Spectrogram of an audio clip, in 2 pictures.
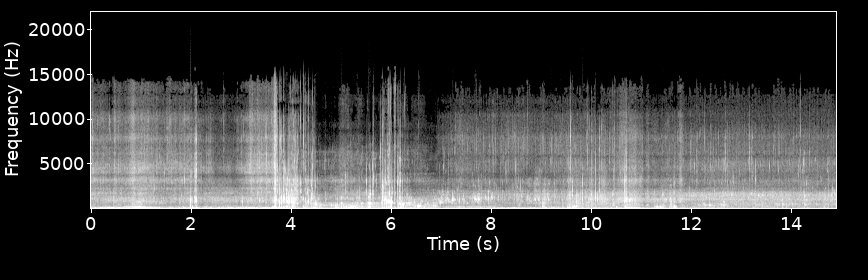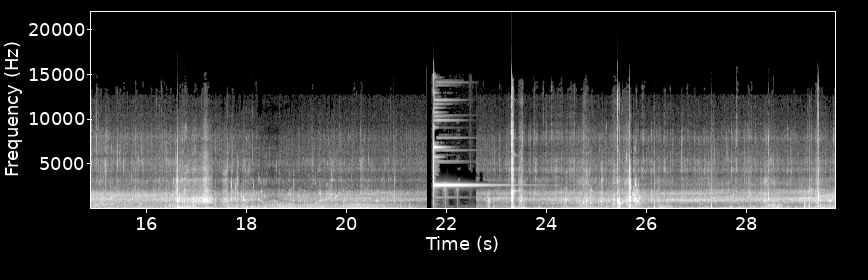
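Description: Water splashing and sloshing as a freediver goes under from the surface, then the muffled rush of water heard underwater through the camera housing. About two-thirds of the way through, the sound briefly cuts out and a single sharp ding rings out and fades.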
